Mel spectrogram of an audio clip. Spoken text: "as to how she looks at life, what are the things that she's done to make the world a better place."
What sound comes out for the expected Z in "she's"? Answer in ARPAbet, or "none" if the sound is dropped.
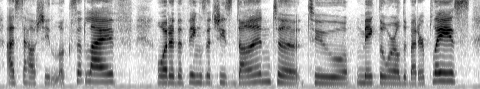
Z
